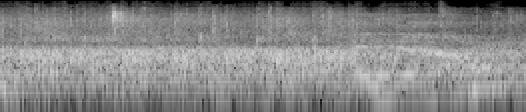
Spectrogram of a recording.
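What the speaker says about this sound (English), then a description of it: "So give them a round of applause." Conference audience applauding sponsors at a Zoroastrian congress session, a dense, steady wash of clapping throughout with some voices mixed in underneath.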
